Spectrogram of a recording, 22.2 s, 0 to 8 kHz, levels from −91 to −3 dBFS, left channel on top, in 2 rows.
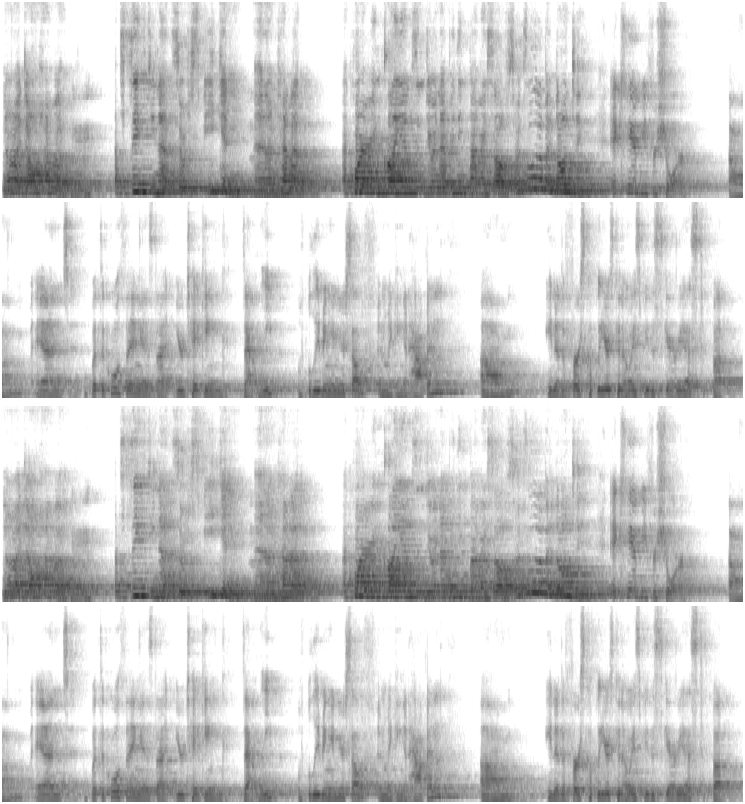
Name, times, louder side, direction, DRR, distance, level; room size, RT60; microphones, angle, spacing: voice 1, 0.0-1.0 1.7-4.5 5.1-8.8, left 2 dB, 30° left, -1 dB, 3.3 m, -28 dB
voice 2, 0.8-1.3 3.7-4.4 9.0-10.3 10.9-15.2 15.5-17.7 18.3-18.8 19.3-21.9, equal, 15° right, 1 dB, 0.9 m, -39 dB
22.0 x 12.5 x 3.4 m, 2.4 s
head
